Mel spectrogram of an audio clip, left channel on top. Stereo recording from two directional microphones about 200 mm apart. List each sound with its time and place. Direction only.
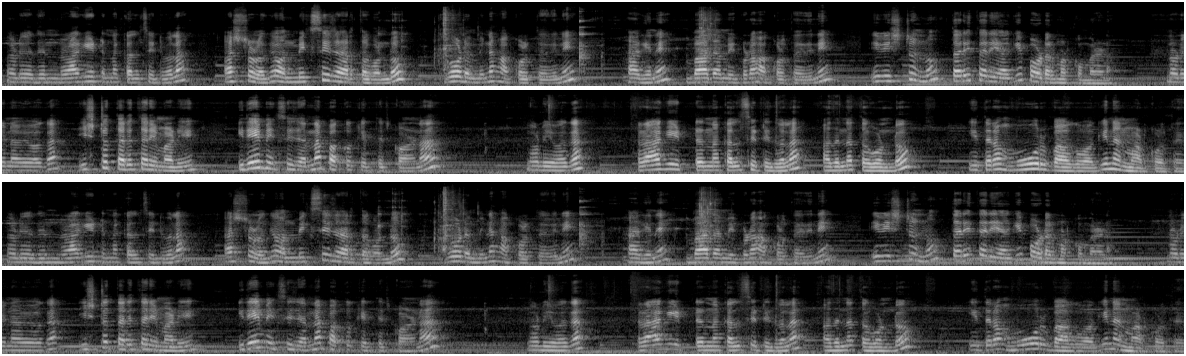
0.0 s a woman's voice: 40° left (ahead or behind)
4.9 s a woman's voice: 35° left (ahead or behind)
11.6 s a woman's voice: 35° left (ahead or behind)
